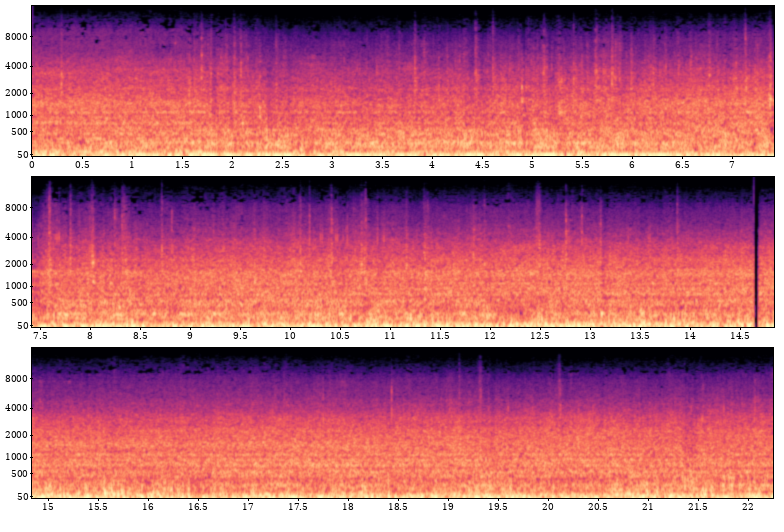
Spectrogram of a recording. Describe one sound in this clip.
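Strong wind rushes and buffets loudly past.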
